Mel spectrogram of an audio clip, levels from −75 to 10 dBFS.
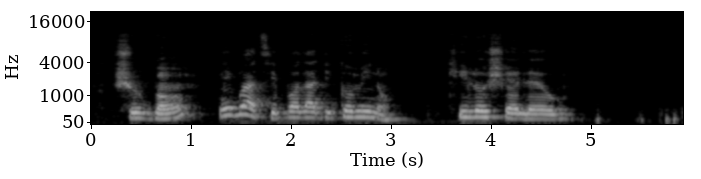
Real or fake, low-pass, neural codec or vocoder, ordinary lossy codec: real; 10.8 kHz; none; none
